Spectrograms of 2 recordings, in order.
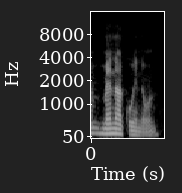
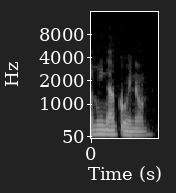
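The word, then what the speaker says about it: menaquinone: Intestinal bacterial flora जो vitamin के produce कर रहे होते हैं उसको बोलते हैं मेनाक्विनोन या मीनाक्विनोन, जो भी बोलना है, ठीक है। मेनाक्विनोन इज the right pronunciation for that.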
